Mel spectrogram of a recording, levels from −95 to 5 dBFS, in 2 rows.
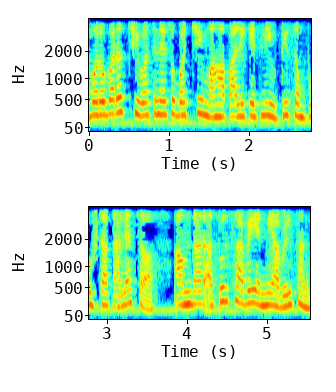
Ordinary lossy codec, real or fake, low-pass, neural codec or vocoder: AAC, 24 kbps; real; 3.6 kHz; none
